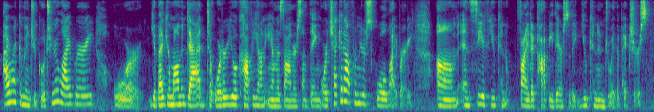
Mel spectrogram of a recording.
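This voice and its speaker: A woman with a slightly husky voice leading a read-aloud lesson for children, explaining things simply in an expressive, coaxing way and speaking to them directly. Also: fairly low pitch, fairly quick, slight background noise. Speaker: teacher reading aloud to children.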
